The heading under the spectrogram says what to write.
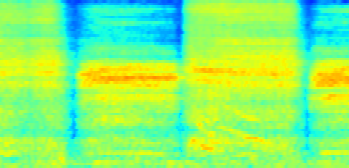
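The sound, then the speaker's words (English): Loud, forceful breaths pushed in and out in a steady rhythm as a breathwork demonstration, three harsh rushing strokes with only brief pauses between them, and no talking. “I know they can't see me, but if they can hear that, that's kind of like, it's like in and out, in and out. So, I mean, the idea is really, it's supposed to be like a cleanse.”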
